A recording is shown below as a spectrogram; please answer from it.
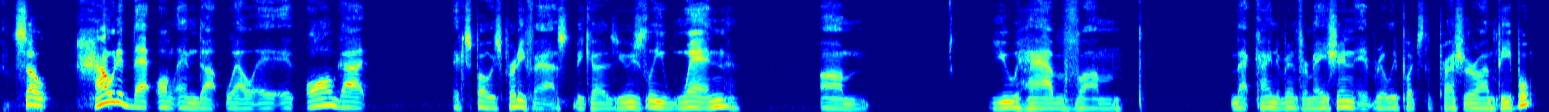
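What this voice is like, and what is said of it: Slightly hoarse voice. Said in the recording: “I am a little hoarse from the concert a bit and from the lecture. Just my voice”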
